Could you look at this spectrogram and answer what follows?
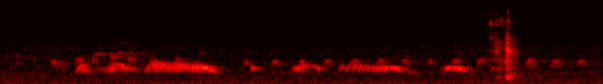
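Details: Spotted dove kept as a trapping lure: a soft, continuous run of low coos with a sharp click near the end over faint hiss.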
